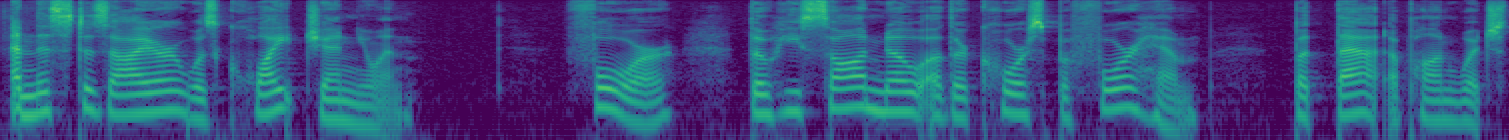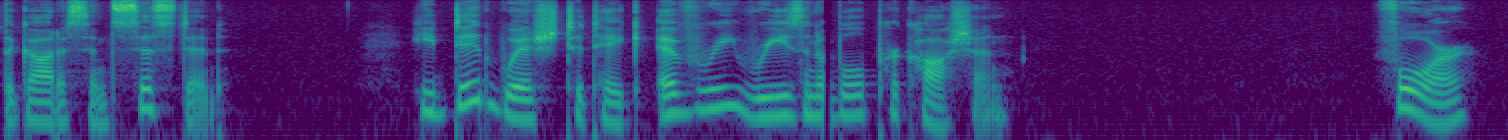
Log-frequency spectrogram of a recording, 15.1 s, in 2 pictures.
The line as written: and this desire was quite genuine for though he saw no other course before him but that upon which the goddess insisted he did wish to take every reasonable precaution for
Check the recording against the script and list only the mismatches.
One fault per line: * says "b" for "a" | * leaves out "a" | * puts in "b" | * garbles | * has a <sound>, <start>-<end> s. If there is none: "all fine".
* has a dropout, 11.7-11.7 s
